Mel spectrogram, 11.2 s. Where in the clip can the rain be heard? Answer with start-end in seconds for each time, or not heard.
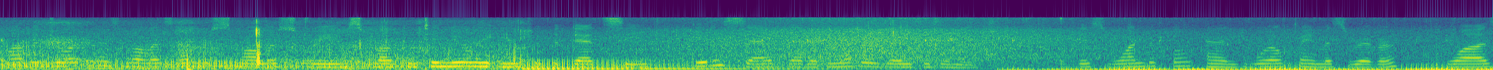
0.0-11.1.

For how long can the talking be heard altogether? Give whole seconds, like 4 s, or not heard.
11 s.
